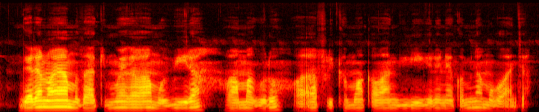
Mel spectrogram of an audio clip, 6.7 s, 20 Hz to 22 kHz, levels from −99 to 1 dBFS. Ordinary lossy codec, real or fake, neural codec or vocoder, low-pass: none; real; none; 19.8 kHz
